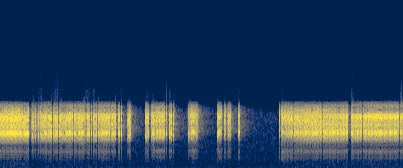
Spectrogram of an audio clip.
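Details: At KU Dharwad a cicada drones with its tymbal organ in a piercing, high-pitched buzz that stutters into several short bursts and brief gaps, falls silent for a moment, then resumes as a steady unbroken whine.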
